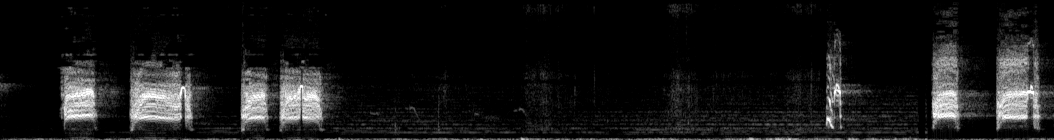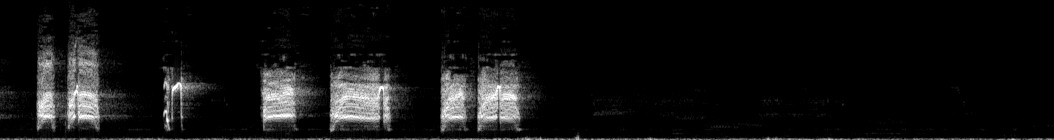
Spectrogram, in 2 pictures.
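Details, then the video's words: Black francolin call for prompting a kept francolin: repeated rasping, harsh notes in paired groups across several phrases, with a faint tonal hum in the middle and quieter background afterwards. "Black Teetar Voice"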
